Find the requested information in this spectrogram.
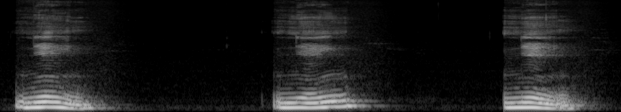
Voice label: "njiinj", Dhurga

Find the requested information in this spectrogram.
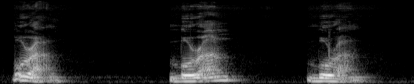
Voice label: "buran", Dhurga

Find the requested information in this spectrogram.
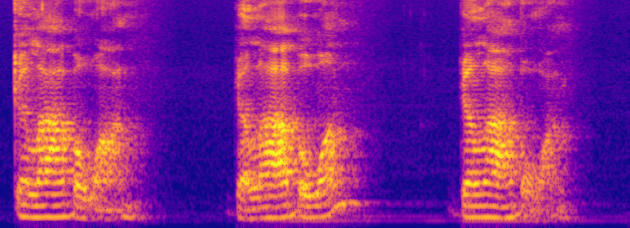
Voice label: "galaabawan", Dhurga; weak

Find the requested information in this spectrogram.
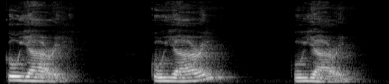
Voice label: "guyari", Dhurga

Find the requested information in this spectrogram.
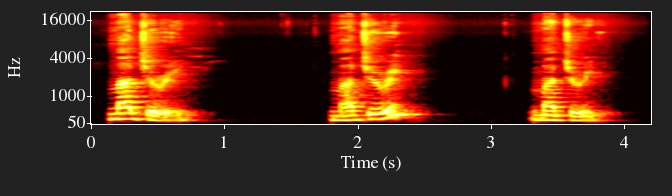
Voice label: "madjari", Dhurga

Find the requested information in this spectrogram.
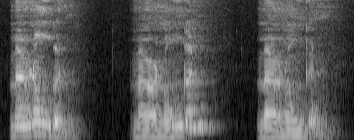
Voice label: "murnunggan", Dhurga

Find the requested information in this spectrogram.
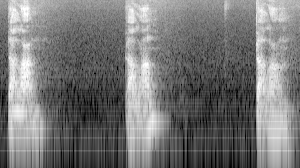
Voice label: "dhalanj", Dhurga

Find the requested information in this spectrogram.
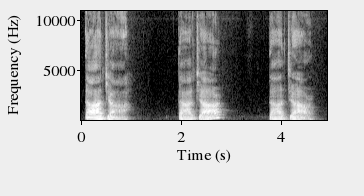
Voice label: "dhaadjar", Dhurga

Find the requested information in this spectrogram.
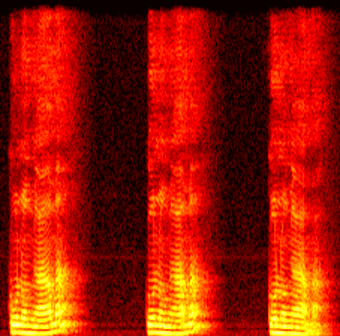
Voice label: "gunungama", Dhurga

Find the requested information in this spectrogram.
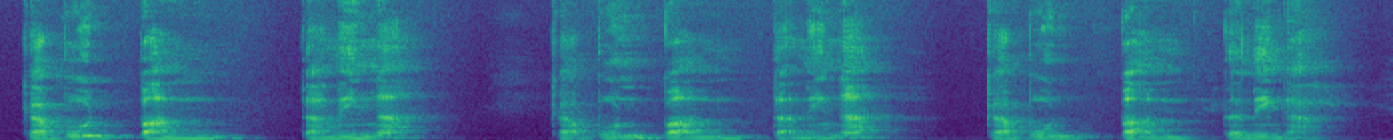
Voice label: "gabudbandhaninga", Dhurga

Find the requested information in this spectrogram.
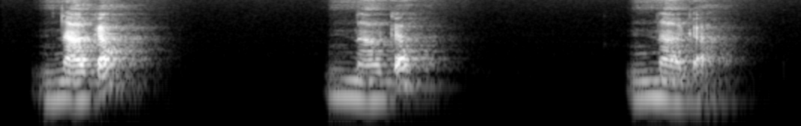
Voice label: "naga", Dhurga

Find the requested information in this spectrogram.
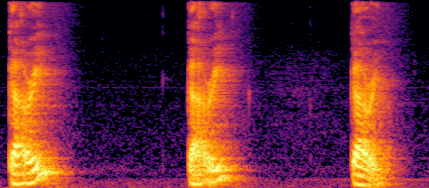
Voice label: "gari", Dhurga

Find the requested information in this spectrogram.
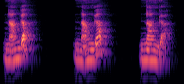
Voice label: "nangga-", Dhurga

